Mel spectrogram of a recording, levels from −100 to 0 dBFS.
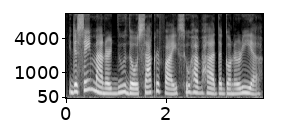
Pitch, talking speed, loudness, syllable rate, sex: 220 Hz, 180 wpm, -18 LUFS, 5.0 syllables/s, female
